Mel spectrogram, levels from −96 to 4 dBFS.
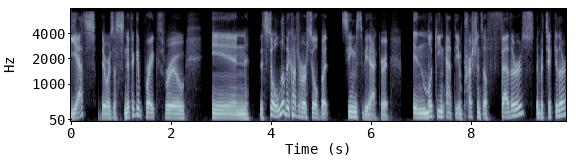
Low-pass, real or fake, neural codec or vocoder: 7.2 kHz; real; none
